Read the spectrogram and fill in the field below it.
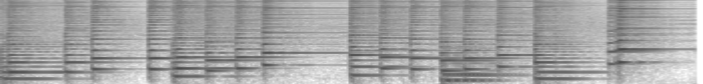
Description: Color Drum; Microgame

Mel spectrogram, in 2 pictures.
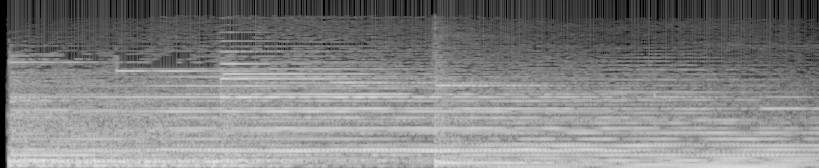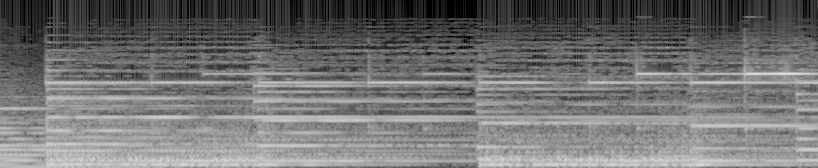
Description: Mystery Ambiance; Alice: Madness Returns unreleased original soundtrack

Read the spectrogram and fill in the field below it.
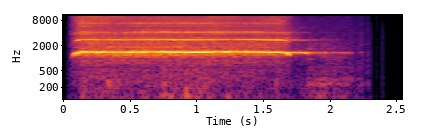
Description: Steam Whistle; Learn to Fly 3

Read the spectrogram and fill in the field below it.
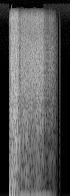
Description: Sand Attack

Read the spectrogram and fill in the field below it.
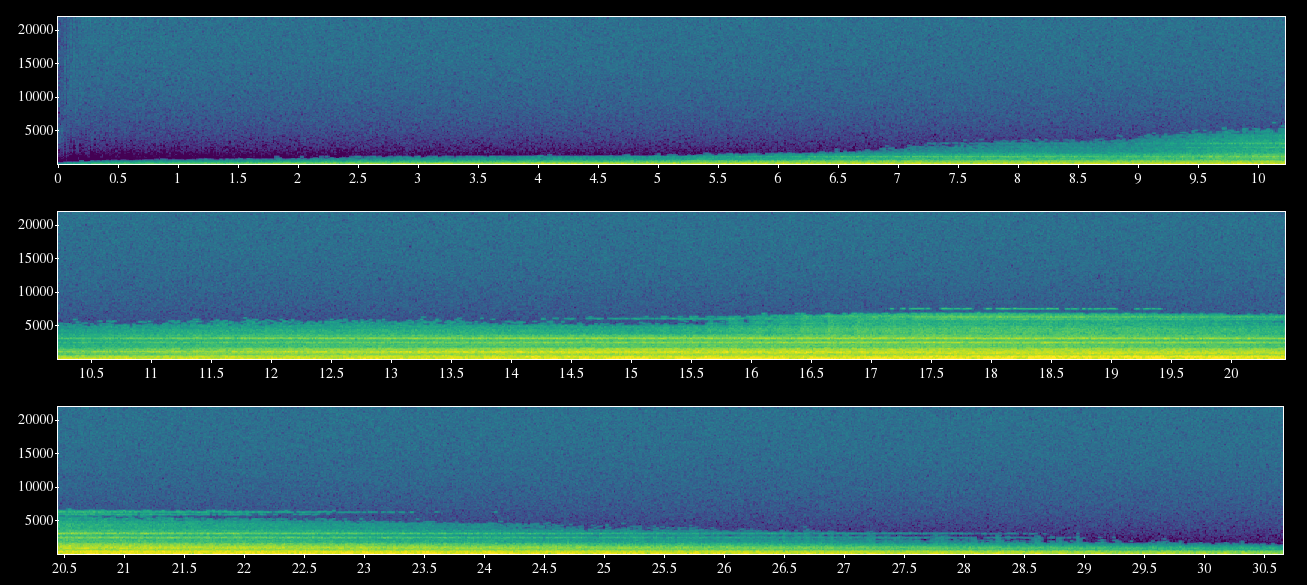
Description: Ambiance Dark Pad

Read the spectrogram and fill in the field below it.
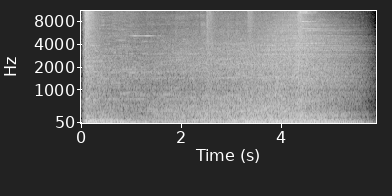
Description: End Riser

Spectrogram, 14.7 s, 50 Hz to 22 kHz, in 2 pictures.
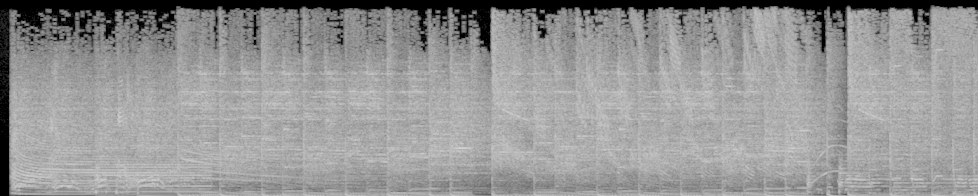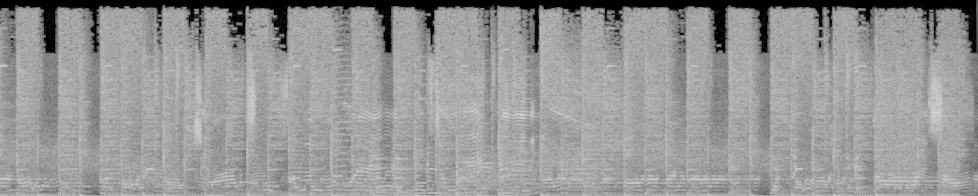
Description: BGM Versus Fes Thunder Last 1 Min

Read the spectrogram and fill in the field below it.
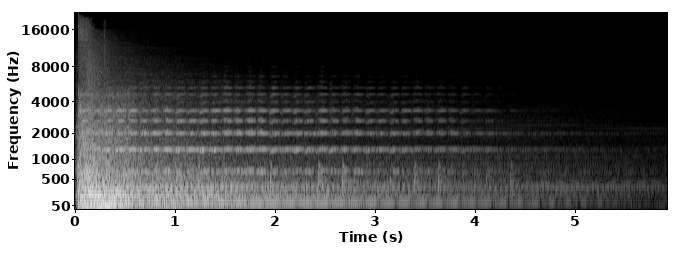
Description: Stinger

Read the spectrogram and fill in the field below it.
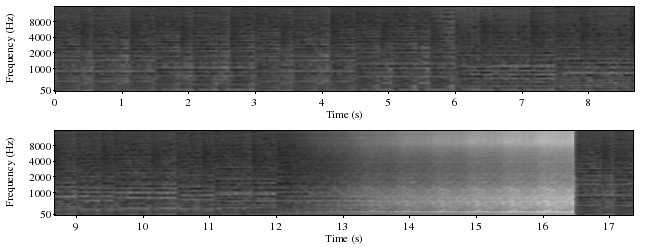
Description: Beat The Final Boss Longer Fanfare; American Dragon Jake Long Attack of the Dark Dragon

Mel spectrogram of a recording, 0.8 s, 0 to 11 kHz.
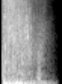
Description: Ink Explode; Fancy Pants World 1 Remix

